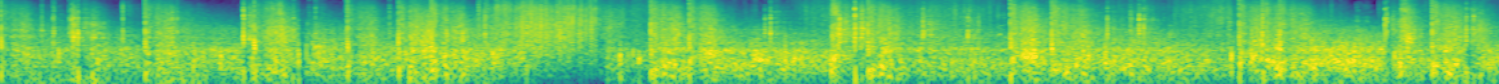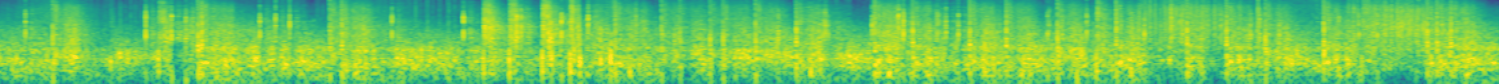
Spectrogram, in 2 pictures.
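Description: Aerial fireworks going off without pause: a dense, continuous run of bangs, pops and crackling from shells bursting overhead.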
